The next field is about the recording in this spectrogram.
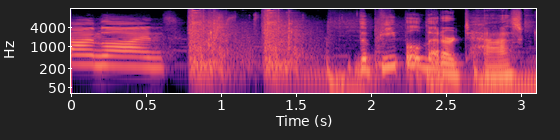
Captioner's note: gunshots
